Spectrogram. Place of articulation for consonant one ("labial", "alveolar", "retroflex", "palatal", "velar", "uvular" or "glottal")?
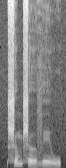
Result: retroflex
